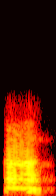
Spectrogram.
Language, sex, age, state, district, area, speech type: Kannada, male, 18-30, Karnataka, Gulbarga, urban, conversation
